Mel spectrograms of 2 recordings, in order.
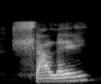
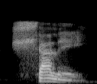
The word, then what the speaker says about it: chalet: words chef champagne Chalet words like that are tricky for Spanish speakers because that CH is sure it's not the same as cha like chat it's a different sound it's Shh like she or shall chef champagne Chalet numbers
